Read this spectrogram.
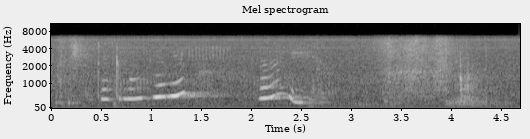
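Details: Young female Russian Blue rescue cat, gray-blue coat with a small white belly patch, indoors, talking back when spoken to: two drawn-out rising meows, the second bending downward at the end, followed by quiet room noise.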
